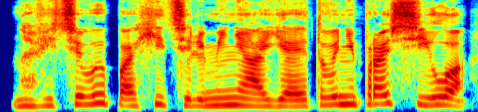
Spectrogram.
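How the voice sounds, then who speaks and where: A woman's voice: mid-range voice, fairly even intonation, very fast, dry recording, clean studio sound, natural voice. A woman reading an audiobook, voicing a frightened little girl who pleads and stammers. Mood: frightened, pleading.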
